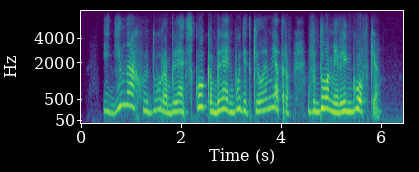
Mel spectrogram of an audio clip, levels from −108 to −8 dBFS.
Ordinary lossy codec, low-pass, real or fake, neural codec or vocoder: Opus, 16 kbps; 7.2 kHz; fake; codec, 16 kHz, 2 kbps, FreqCodec, larger model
